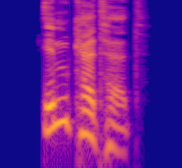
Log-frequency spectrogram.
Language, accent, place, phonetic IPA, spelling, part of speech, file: German, Germany, Berlin, [ˈɪmkɐtət], imkertet, verb, De-imkertet.ogg
- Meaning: inflection of imkern: 1. second-person plural preterite 2. second-person plural subjunctive II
